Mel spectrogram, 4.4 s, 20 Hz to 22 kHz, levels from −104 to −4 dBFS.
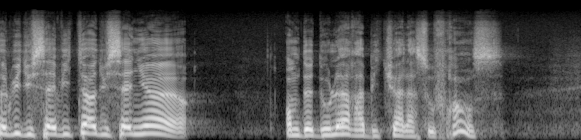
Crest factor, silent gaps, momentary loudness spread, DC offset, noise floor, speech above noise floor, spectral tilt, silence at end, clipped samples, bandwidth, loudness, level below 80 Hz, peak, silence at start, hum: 16 dB; none; 9 LU; under 0.1%; -63 dBFS; 43 dB; -4.5 dB/octave; 0.6 s; under 0.1%; 13 kHz; -21 LUFS; -68 dBFS; -6 dBFS; 0 s; none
